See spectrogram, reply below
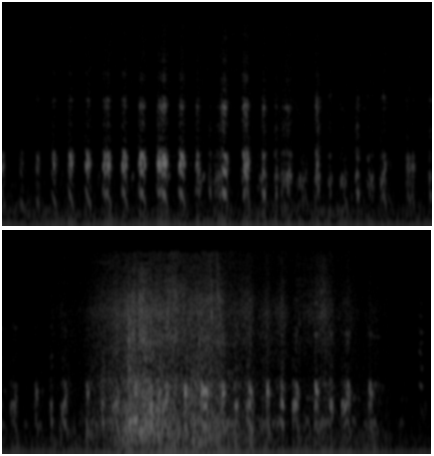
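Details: Chukar partridge giving a long, evenly paced series of sharp chuckling notes, roughly two to three per second, while a loud rushing burst of wind or handling noise swells and fades midway.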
